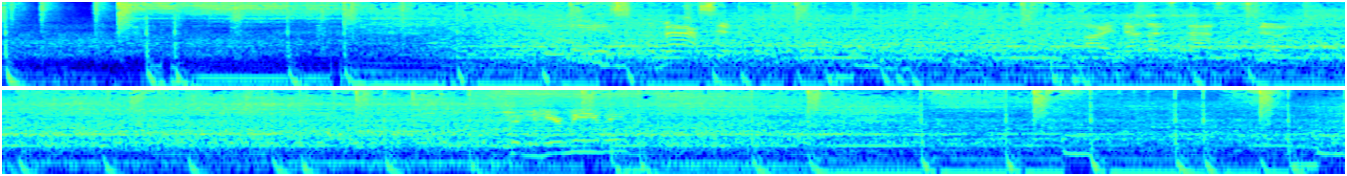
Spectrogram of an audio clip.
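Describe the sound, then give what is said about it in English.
A heavy truck engine drones loudly and steadily as it drives uphill toward the high site at ALMA, its low rumble rising and dipping in pitch as it labors along, with wind and faint voices mixed in. “Yeah, it's coming up on the truck.”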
